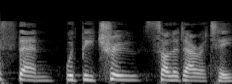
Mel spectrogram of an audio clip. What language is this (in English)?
English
